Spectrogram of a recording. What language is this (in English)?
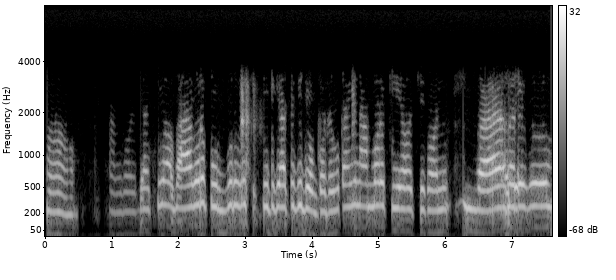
Odia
